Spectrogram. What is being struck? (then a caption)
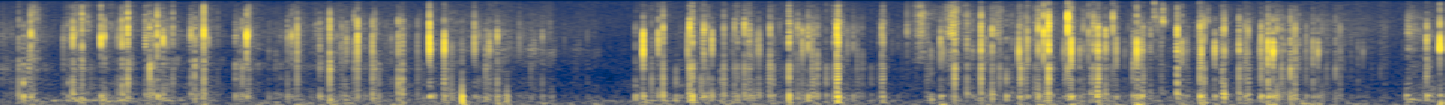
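Plastic gel bead eye mask. A clear plastic eye mask filled with gel beads and edged with a green fabric rim rests on top of a microphone while long acrylic nails scratch and tap across the beads. The sound is a dense run of bright, crinkly clicks and rustles with very little low end. There is a brief quieter pause around the four-second mark before the scratching picks up again.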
